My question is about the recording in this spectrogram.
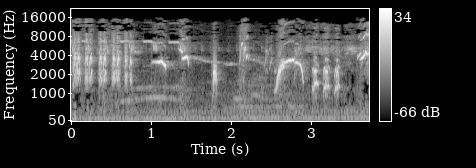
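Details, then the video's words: Oriental magpie-robin (kacer) masteran tutor song, meant to make a bird sing as a fighter: bursts of rapid high chattering notes, then long thin whistles, a sharp click, and a looping slurred whistle with quick trills. "MASTERAN KACER JADI FIGHTER"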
